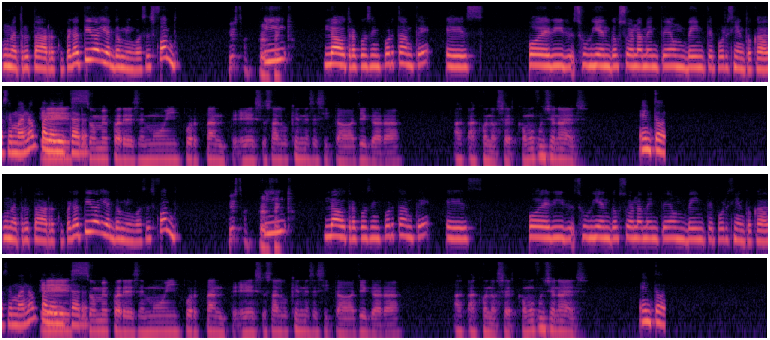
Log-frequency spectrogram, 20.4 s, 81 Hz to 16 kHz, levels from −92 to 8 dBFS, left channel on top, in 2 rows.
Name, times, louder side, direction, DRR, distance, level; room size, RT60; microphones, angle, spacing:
voice 1, 0.0-2.3 3.5-3.8 4.3-6.3 7.0-11.3 18.7-19.1, left 4 dB, 55° left, 0.5 m, -27 dB
voice 2, 3.0-3.8 10.7-15.5 16.2-18.0, equal, ahead, 7.2 m, -38 dB
head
